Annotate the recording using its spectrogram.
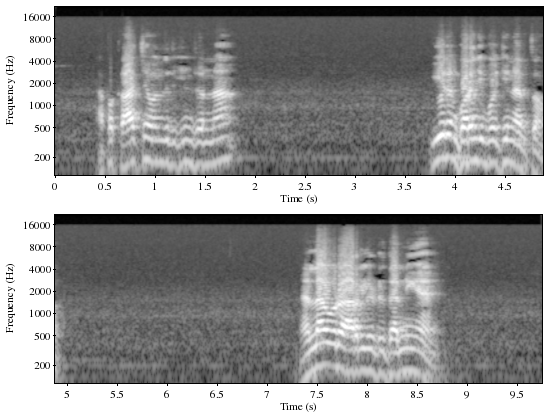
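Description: An elderly man speaks calmly and close into a microphone, in short phrases with pauses.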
